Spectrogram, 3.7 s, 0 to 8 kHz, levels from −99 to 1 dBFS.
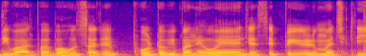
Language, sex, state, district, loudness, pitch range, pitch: Hindi, male, Jharkhand, Ranchi, -14 LUFS, 110-115 Hz, 110 Hz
